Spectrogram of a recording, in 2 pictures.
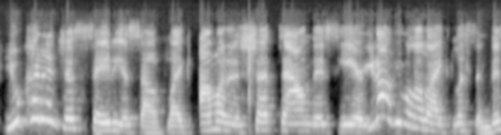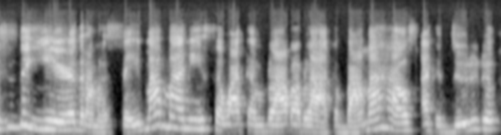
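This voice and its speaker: A tipsy woman host rambles through a casual rant, playfully mimicking how other people talk. Her mid-range voice is fairly bright and very animated, brisk with hardly any pauses. The audio is dull and lo-fi.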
